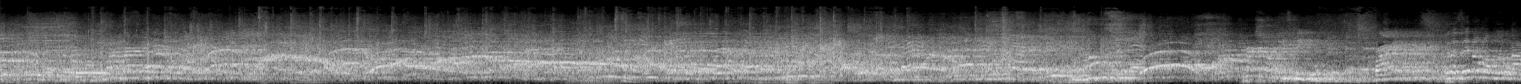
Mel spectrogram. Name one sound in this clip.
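A crowd chatters throughout.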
